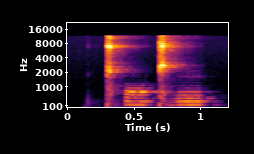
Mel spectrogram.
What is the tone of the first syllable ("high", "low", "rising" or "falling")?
low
